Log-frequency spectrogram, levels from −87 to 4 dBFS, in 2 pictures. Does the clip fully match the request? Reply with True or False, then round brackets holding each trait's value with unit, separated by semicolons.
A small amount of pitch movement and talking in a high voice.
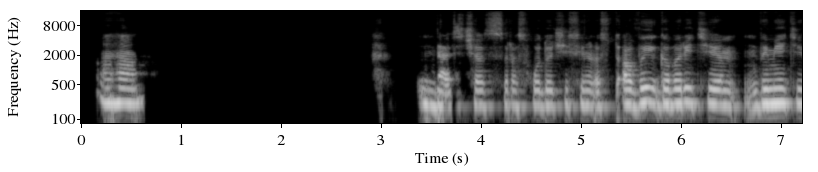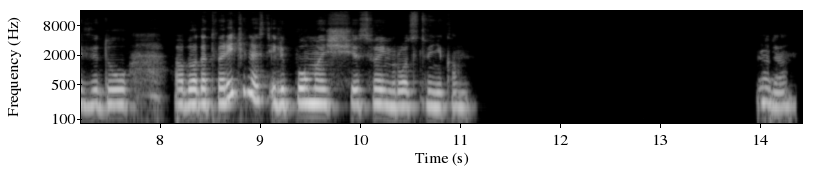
True (1.9 semitones; 200 Hz)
